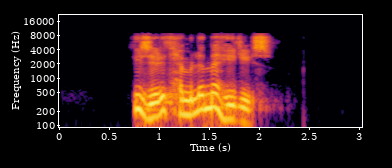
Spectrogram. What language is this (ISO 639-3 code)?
kab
